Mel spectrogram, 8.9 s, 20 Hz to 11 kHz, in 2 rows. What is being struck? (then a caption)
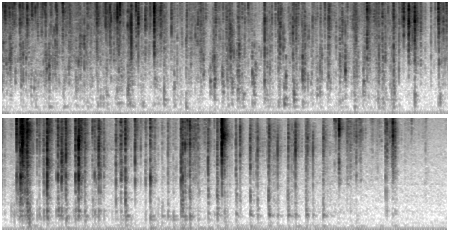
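Plastic drink bottle with liquid. Fingernails tap quickly on a Vitaminwater-style plastic bottle of about 20 oz, hollow with yellow-green liquid inside, held in one hand, striking both the bottle and its label. The result is a rapid, steady stream of short, dry, bright clicks with very little ring, a few landing noticeably louder than the rest.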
